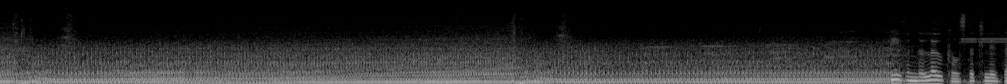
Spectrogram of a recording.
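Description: A motorcycle engine hums and revs up and down.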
